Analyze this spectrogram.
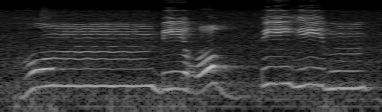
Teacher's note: آواز کو ناک میں چھپا رہے ہیں · اگر میم ساکن کے بعد حرف با آ جائے تو میم کی آواز کو ہونٹوں کے ساتھ چھپا کر غنے کے ساتھ پڑھیں گے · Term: اخفاء شفوی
